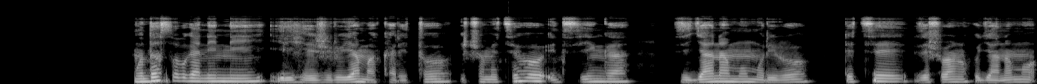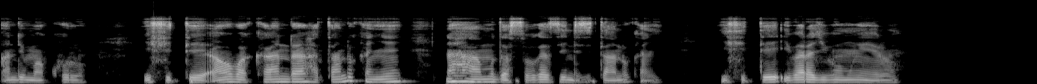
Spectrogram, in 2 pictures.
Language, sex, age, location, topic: Kinyarwanda, male, 18-24, Nyagatare, health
